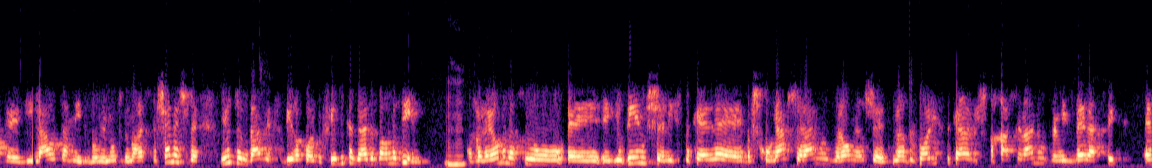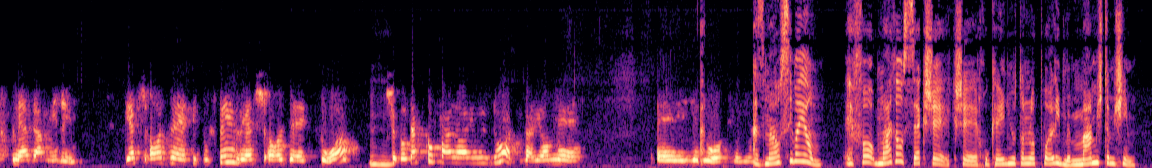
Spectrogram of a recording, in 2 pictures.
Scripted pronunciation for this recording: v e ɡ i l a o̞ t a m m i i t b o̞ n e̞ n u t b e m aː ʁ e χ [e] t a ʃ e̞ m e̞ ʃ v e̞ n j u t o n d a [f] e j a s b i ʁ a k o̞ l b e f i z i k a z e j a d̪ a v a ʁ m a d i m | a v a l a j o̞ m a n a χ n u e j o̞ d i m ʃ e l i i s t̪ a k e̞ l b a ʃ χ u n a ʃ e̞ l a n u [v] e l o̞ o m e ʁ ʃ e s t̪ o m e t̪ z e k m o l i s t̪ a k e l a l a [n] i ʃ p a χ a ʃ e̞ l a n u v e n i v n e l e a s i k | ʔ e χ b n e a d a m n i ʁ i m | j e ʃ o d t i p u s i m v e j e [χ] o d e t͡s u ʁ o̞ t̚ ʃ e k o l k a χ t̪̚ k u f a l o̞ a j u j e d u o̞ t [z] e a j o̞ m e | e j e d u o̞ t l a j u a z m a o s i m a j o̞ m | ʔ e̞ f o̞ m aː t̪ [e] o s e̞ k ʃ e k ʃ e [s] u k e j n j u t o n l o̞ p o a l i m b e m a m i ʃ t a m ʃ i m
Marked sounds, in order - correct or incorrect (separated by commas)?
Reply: correct, incorrect, incorrect, incorrect, incorrect, incorrect, incorrect, incorrect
